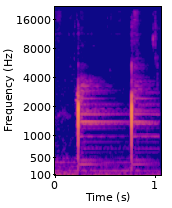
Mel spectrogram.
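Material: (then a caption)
Stone. A rock at Ilhabela's "bell stone" is struck twice, each hit giving a sharp, bright ring centered near 1.6 kHz. The rock really does make a bell-like ringing sound.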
